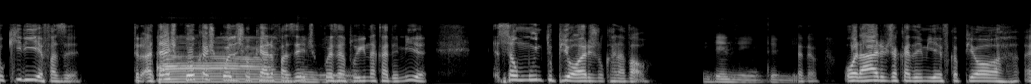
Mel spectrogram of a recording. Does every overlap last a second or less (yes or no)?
no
